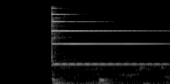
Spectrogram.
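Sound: bell ding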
